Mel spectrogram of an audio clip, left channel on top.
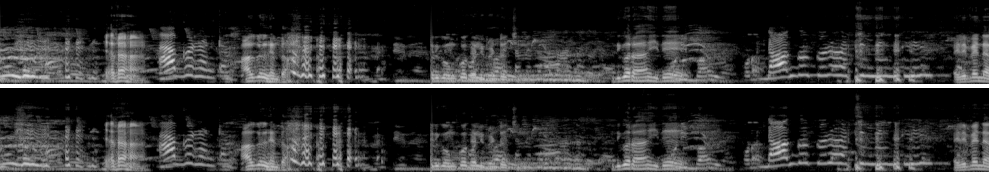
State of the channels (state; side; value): quieter; right; 3.0 dB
